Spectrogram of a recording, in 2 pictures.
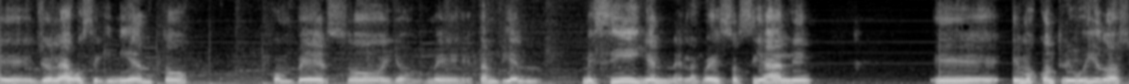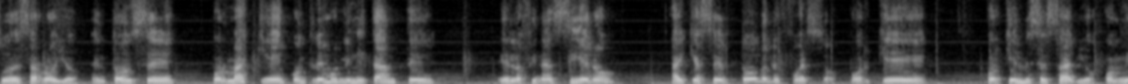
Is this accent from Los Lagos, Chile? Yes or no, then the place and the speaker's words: yes; Los Lagos, Chile; pero no importaba porque yo soy chilota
